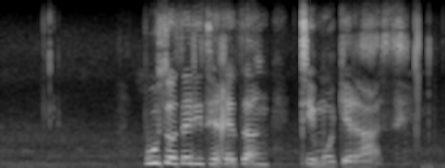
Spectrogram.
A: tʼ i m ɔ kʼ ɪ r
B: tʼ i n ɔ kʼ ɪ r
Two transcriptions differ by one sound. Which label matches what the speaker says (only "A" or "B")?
A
